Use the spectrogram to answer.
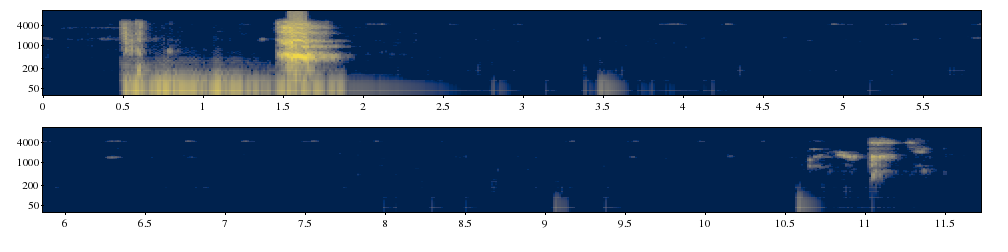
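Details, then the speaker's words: Man with loud hiccups: a couple of abrupt, sharp hiccup sounds, then quiet, with a faint one near the end; ordinary hiccups. "let me show off my hiccups one more time"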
